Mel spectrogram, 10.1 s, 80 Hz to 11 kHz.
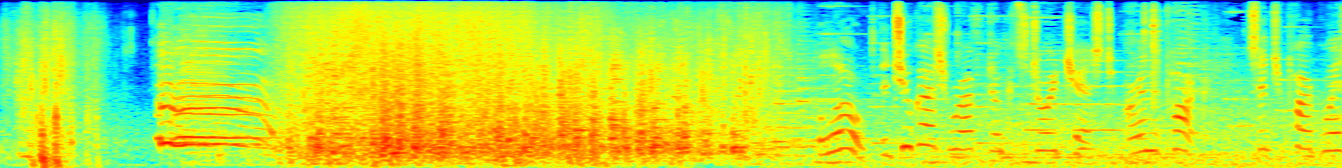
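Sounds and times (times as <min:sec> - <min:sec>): boy speaking: 0:06.1 - 0:10.0.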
